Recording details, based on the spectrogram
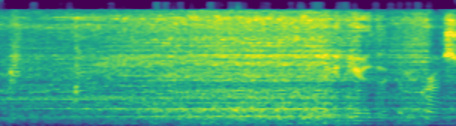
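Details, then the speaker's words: Older window air conditioner with perfectly clean coils and condenser and new capacitor: steady even compressor hum with constant tone under low fan whoosh, no rattles or grinding; normal compressor operation. "this thing has a new capacitor so it's running as efficiently as it possibly could"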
